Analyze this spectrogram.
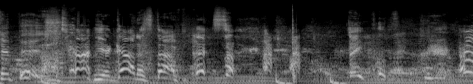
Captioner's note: laughs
